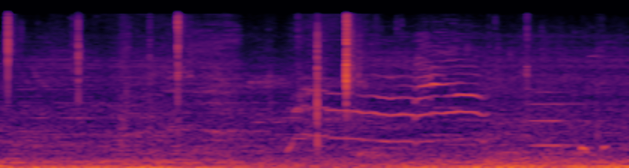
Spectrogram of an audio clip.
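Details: Weak, sick-looking brown cat with kittens, possibly poisoned, not eating for two days, living in a building; a thin, high, slightly wavering meow rises then falls, over constant low hum, clicks and nearby human speech.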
